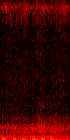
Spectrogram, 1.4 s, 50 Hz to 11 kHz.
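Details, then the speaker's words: 1969 Pontiac Firebird door rocked while closed: five dull low thuds in about a second, loose clunking from plastic hinge bushings that have come apart and worn through so the door rides on the pins; possibly some rattle at the striker. "And plastic bushings are all coming apart. Yeah, that one's spread. Yeah, it wore through to the pins."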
